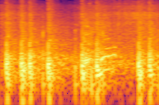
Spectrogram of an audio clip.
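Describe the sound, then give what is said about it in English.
A rapid string of sharp fireworks bangs, about seven crackling bursts in quick, uneven succession, loud, with a brief whistling tone rising between the blasts. “It's fireworks for the new idea.”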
